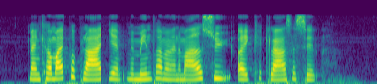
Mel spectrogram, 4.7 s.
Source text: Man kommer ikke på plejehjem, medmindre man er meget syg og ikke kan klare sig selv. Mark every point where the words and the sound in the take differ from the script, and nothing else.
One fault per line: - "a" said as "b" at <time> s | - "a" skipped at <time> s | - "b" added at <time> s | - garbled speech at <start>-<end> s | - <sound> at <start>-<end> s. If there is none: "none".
- dropout at 1.3-1.4 s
